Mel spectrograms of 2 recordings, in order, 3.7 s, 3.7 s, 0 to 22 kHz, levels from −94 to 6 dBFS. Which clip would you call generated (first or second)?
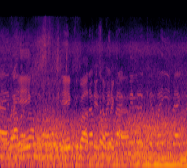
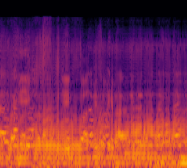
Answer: second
